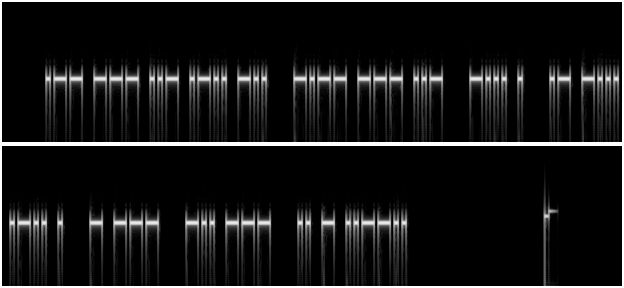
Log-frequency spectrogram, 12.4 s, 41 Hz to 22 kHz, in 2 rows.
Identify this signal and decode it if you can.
Morse code, heard as a keyed tone, about 32 wpm, 700 Hz. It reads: WOULD YOU BE ABLE TO DO IT?
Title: Sentences from Top 1000 Words - Review Part 2 - 30wpm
